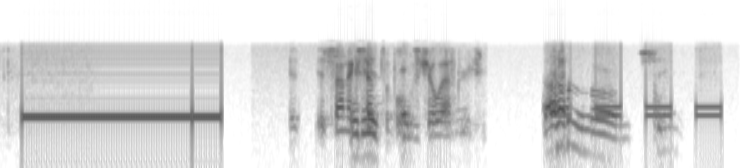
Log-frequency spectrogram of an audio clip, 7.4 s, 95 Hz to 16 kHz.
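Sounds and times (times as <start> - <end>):
telephone dial tone: 0.2 - 2.2
speech: 3.4 - 6.8.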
